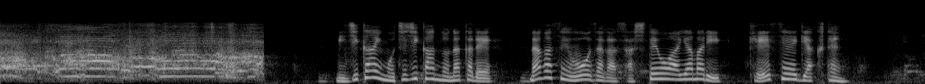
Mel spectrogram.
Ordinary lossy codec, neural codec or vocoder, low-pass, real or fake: none; autoencoder, 48 kHz, 32 numbers a frame, DAC-VAE, trained on Japanese speech; 7.2 kHz; fake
